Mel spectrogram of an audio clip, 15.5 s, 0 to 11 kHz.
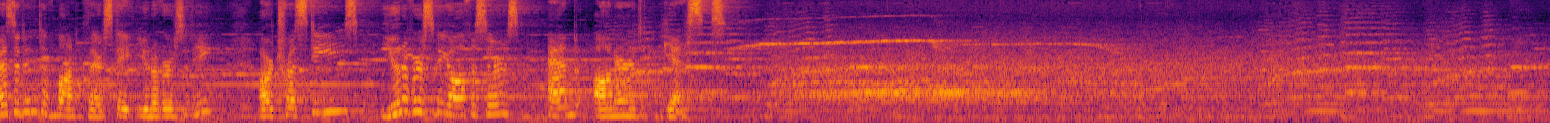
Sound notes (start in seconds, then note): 7.3 cheers and applause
